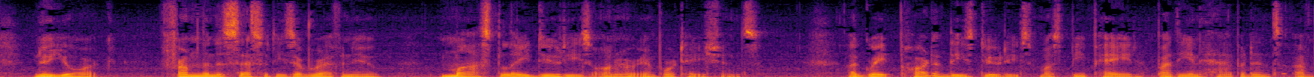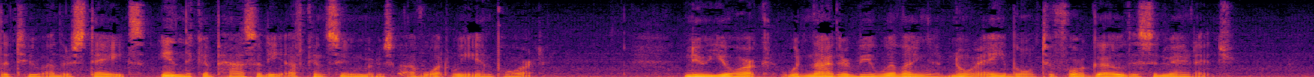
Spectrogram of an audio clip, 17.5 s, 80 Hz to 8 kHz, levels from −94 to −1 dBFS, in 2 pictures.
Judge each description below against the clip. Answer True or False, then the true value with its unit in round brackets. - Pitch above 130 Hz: False (100 Hz)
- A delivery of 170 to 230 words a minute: True (175 wpm)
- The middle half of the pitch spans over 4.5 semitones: False (4.0 semitones)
